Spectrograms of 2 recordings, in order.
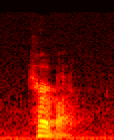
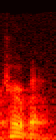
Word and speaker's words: Turbot: A first look at the Radiolink D460 Turbot or Turbot. English pronunciation is turbot. French pronunciation is turbot, and it means flat fish.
